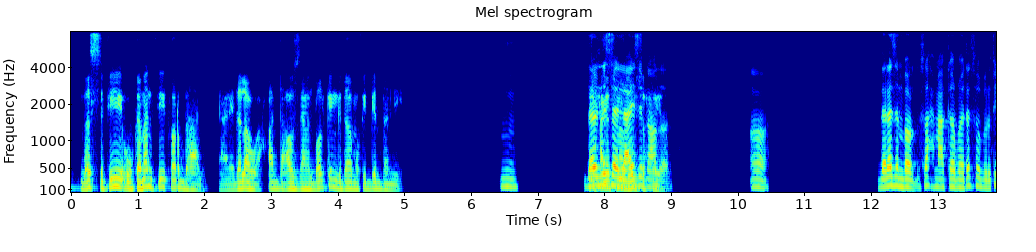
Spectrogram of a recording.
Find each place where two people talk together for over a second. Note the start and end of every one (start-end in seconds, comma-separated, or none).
7.8-9.0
